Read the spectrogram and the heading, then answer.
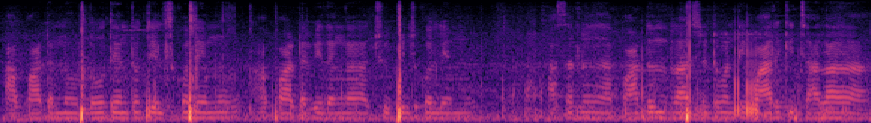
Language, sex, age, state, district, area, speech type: Telugu, male, 30-45, Andhra Pradesh, Kadapa, rural, spontaneous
